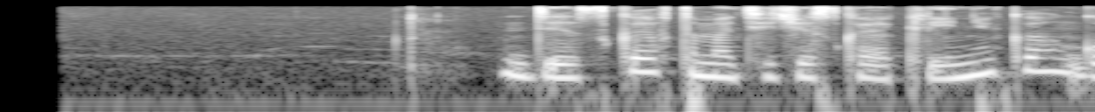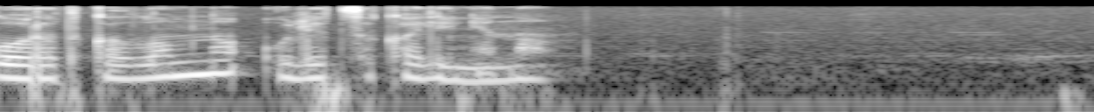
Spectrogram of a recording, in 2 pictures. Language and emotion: Russian, neutral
